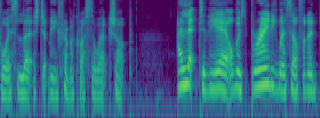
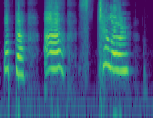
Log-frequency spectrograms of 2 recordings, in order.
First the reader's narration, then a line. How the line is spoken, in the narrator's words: I said, blurting out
